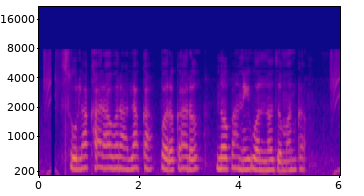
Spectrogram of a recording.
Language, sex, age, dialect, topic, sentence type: Marathi, female, 31-35, Varhadi, agriculture, question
